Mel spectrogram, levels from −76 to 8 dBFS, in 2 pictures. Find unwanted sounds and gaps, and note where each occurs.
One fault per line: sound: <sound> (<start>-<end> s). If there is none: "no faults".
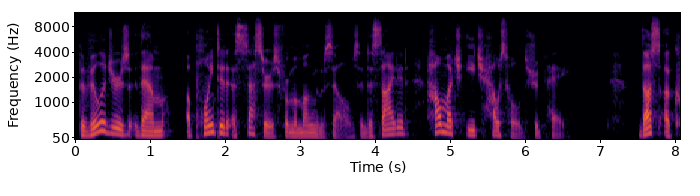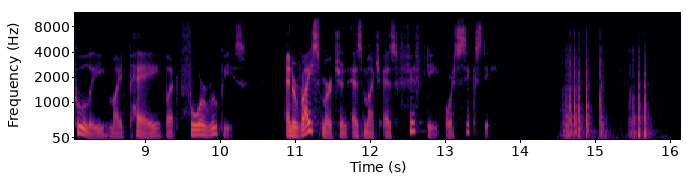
sound: squeak (14.5-16.0 s)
